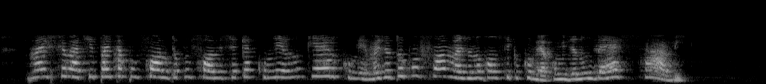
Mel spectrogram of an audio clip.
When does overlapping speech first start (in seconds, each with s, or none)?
none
